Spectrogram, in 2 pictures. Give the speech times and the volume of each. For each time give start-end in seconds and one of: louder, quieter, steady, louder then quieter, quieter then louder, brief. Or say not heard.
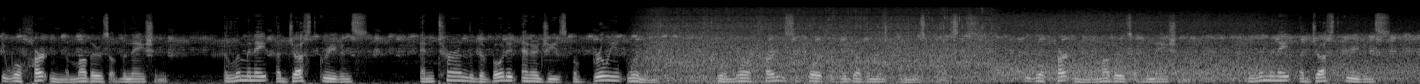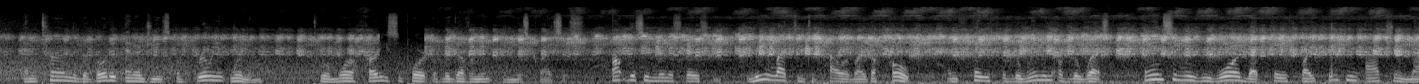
0.0-28.3 steady.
